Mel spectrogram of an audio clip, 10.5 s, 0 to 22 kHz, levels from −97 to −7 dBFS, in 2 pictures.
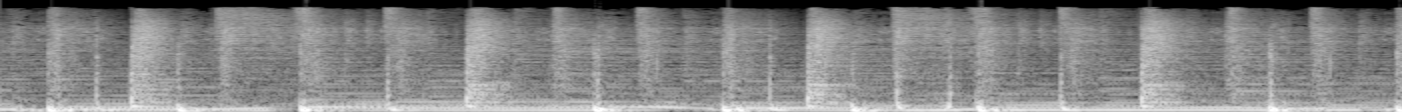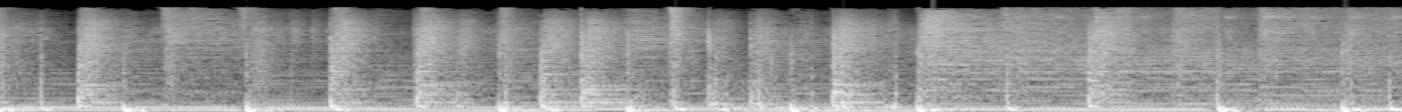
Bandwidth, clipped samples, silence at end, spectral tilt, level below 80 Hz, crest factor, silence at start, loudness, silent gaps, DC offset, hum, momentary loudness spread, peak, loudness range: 17 kHz; under 0.1%; 0 s; -4 dB/octave; -18 dBFS; 14 dB; 0 s; -14 LUFS; none; under 0.1%; none; 4 LU; 0 dBFS; 2 LU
